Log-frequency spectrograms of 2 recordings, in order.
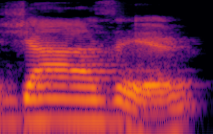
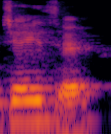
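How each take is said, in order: First: The name is said with Spanish-style sounds. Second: The name is said with English-style sounds. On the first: "I try to pronounce these biblical names as if they were Spanish names" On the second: "even though it says here"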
